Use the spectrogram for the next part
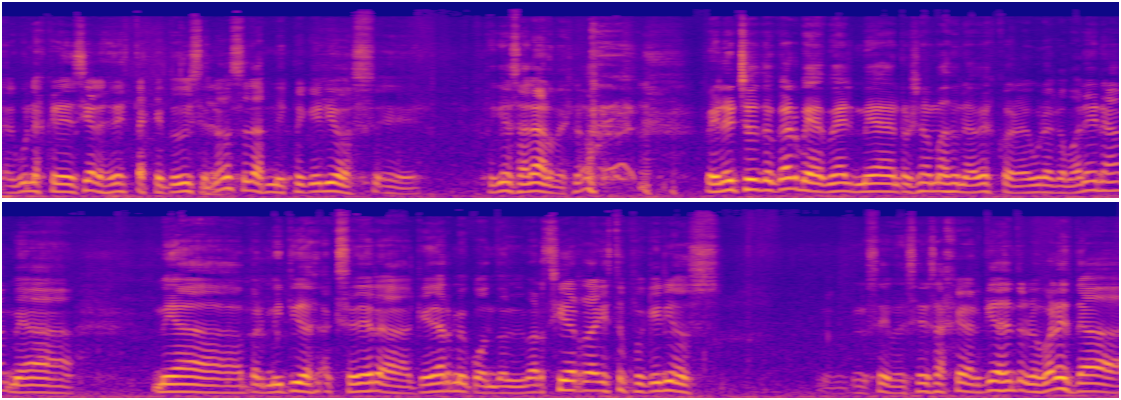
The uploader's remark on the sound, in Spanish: Recreando el ambiente de aquel mundo lejano bebieron y comieron, por supuesto guardando las distancias y al aire libre (disculpen el sonido).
